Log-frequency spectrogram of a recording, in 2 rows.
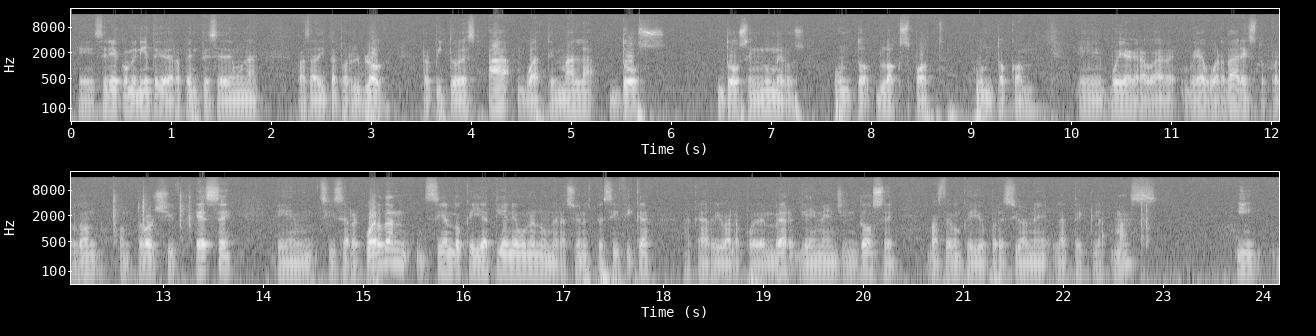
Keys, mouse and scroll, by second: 13.2 ctrl+shift+s, 22.8 KP_Add.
